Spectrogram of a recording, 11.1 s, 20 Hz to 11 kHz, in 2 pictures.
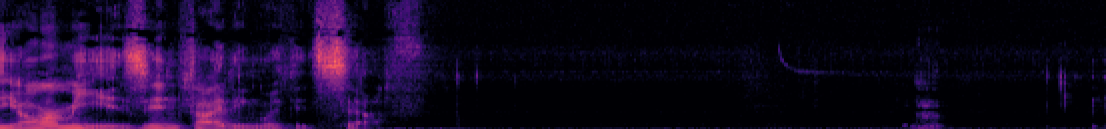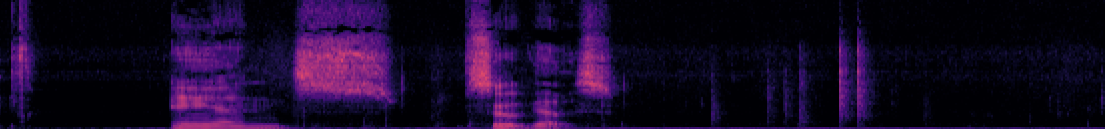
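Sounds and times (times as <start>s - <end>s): low hum: 0.2s - 11.0s.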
